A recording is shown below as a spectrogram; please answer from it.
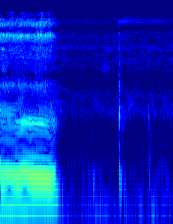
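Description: A Pekingese gives one loud, buzzy snore with a low, droning hum.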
